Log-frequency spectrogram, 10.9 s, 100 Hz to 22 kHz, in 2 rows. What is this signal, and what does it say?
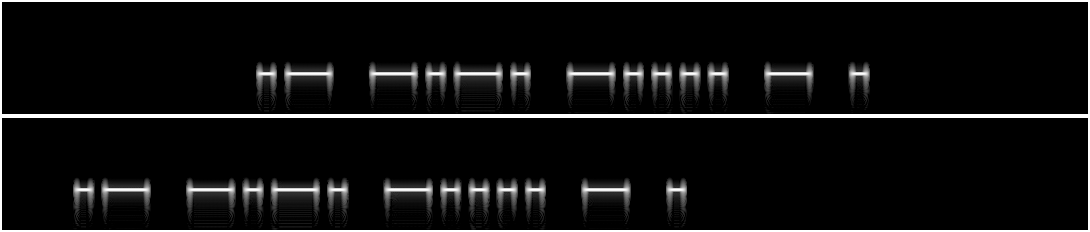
Morse code, heard as a keyed tone, about 17 wpm, 700 Hz. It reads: AC6TE AC6TE
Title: USA Call Signs - 5 Characters - Repeated 2x - 17wpm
